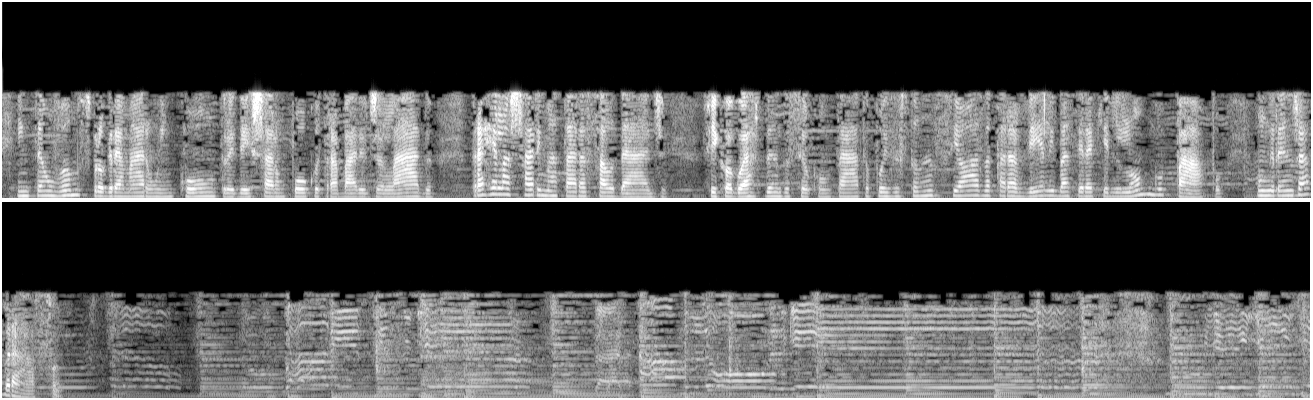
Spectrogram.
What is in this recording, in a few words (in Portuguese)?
Saudades Amiga Feminino; Telemensagens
